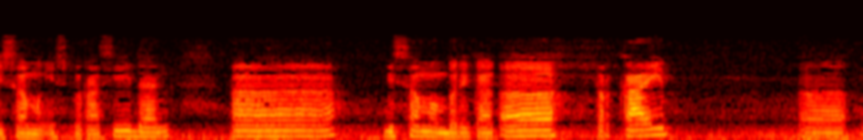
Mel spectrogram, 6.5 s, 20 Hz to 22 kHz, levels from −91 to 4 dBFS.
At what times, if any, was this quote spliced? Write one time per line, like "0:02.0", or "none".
0:03.7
